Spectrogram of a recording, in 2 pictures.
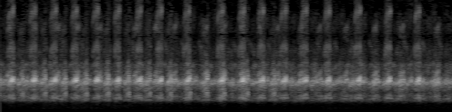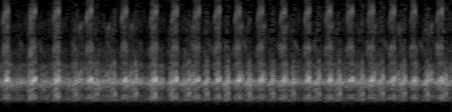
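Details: Frogs calling in May, offered as meditative listening: a dense, continuous chorus of rapid, raspy pulses, about three per second, overlapping steadily with no other sounds.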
